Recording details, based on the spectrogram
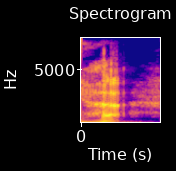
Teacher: huruf H yang keluar dari tenggorokan bagian bawah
